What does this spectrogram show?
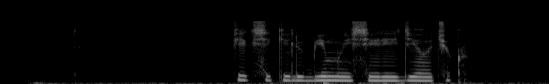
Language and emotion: Russian, neutral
